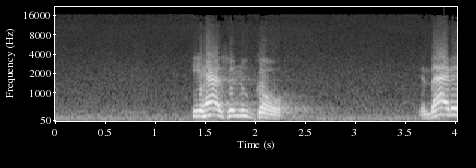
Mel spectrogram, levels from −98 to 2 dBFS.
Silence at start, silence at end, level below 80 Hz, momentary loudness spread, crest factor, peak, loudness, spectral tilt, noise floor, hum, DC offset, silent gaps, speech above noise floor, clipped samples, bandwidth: 1.35 s; 0 s; -44 dBFS; 16 LU; 12 dB; 0 dBFS; -10 LUFS; -8 dB/octave; -39 dBFS; none; under 0.1%; none; 31 dB; under 0.1%; 11.5 kHz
